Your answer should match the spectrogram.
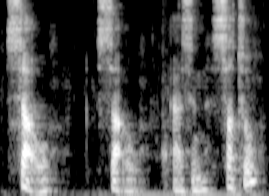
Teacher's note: subtle, as in subtle, with the glottal stop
